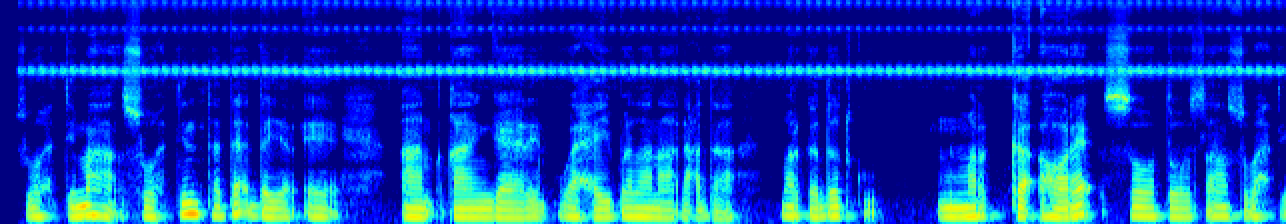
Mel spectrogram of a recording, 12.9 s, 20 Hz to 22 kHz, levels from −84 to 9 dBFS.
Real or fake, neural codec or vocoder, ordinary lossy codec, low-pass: fake; vocoder, 44.1 kHz, 128 mel bands every 256 samples, BigVGAN v2; none; none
